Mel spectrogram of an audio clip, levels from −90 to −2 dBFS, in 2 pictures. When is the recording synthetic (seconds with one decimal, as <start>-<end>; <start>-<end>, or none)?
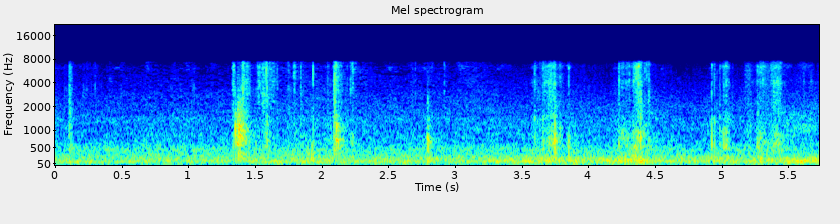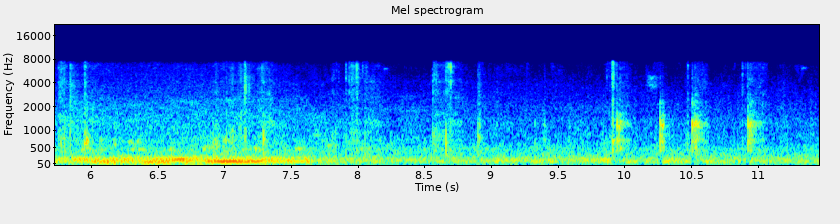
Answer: none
